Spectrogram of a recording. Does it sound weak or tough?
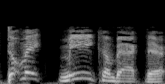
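weak. It sounds weak and not stern.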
